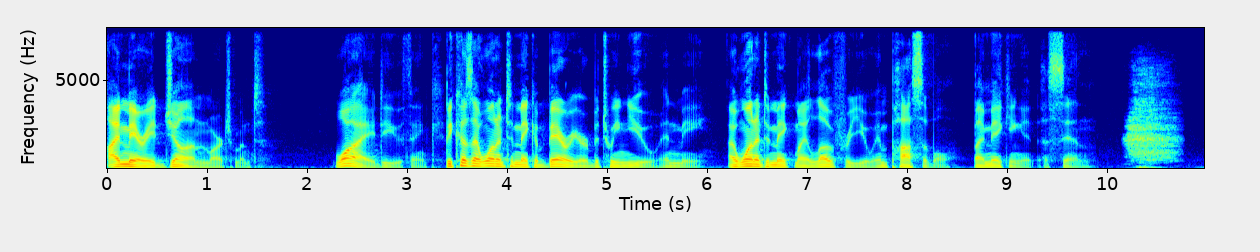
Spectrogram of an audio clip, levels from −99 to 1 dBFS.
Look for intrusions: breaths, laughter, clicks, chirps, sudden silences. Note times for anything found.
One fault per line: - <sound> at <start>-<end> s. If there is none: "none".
- breath at 10.1-10.8 s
